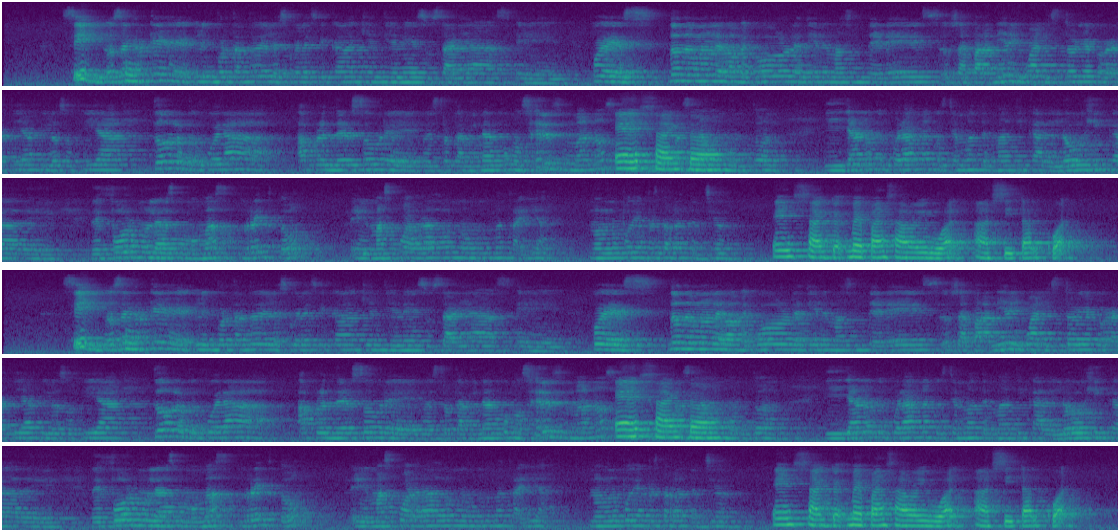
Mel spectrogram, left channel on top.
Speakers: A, on the left; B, in the centre.
A: Sí,
B: Y
A: o sea,
B: sí,
A: creo que lo importante de la escuela es que cada quien tiene sus áreas, eh, pues, donde uno le va mejor, le tiene más interés. O sea, para mí era igual, historia, geografía, filosofía, todo lo que fuera aprender sobre nuestro caminar como <laughs> seres humanos,
B: exacto,
A: me, me fascinaba un montón. Y ya lo que fuera una cuestión matemática, de lógica, de, de fórmulas, como más recto, eh, más cuadrado, no, no me atraía, no, no podía prestarle atención.
B: exacto. Me pasaba igual, así tal cual.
